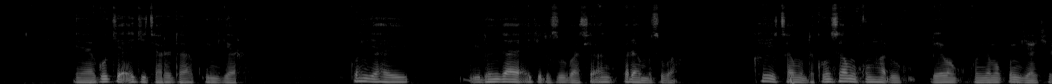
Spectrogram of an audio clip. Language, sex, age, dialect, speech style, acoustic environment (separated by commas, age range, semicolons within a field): Hausa, male, 25-34, Nigeria - Ibadan, focused; relaxed, silence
